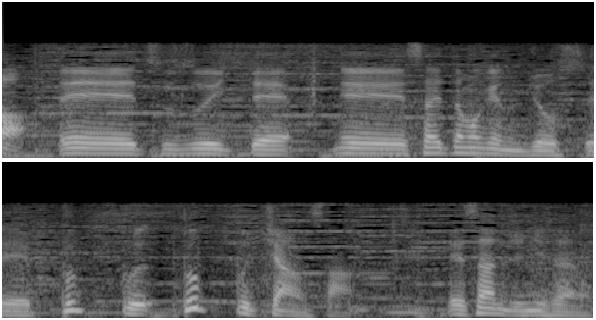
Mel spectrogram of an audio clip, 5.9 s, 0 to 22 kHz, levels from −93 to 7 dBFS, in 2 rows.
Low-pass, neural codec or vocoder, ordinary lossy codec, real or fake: 7.2 kHz; none; none; real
